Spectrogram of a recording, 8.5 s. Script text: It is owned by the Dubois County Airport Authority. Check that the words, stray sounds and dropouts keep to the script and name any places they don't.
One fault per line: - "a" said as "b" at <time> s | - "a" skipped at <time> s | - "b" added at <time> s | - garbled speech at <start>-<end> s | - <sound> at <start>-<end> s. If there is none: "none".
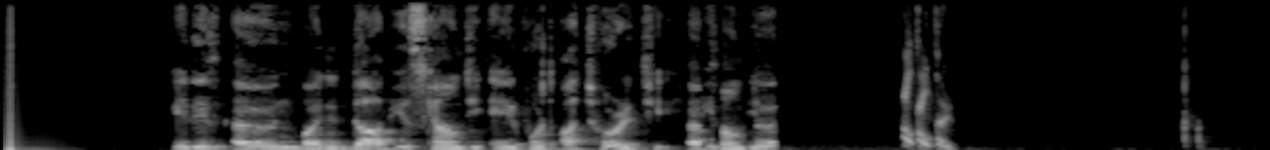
- garbled speech at 4.6-5.2 s
- chirp at 6.0-6.4 s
